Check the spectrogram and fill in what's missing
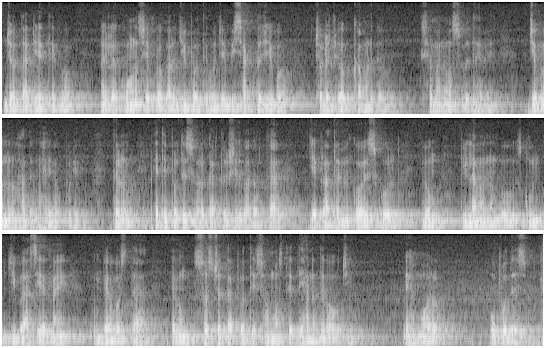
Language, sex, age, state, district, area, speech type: Odia, male, 30-45, Odisha, Kalahandi, rural, spontaneous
